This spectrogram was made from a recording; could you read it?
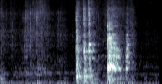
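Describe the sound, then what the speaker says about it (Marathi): Boiled, peeled potatoes are stirred and mixed in a pan with a spoon, giving two short bursts of scraping and clinking against the pan over a faint background sizzle. "बटाटा छान मिक्स करून घेऊया।"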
